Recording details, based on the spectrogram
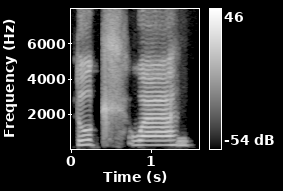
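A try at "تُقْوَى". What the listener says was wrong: Panjangan. Kepanjangan. Pendekin lagi Umu. Nanti kepanjangan.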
